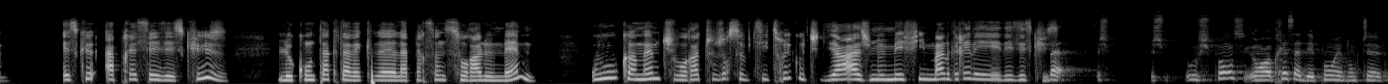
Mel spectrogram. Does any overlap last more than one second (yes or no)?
no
